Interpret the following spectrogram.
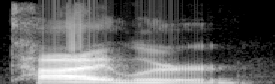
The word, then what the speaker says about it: Tyler: giving the thumbs up my name is tyler stress on the first syllable unstress on the second most names in english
